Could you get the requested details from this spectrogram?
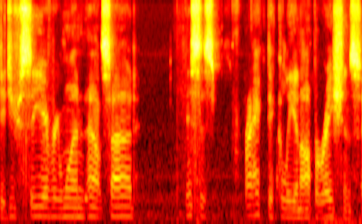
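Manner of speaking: speaking quietly under the breath. Leaning in toward another character to remark privately: speaking under the breath. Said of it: "under my breath say".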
